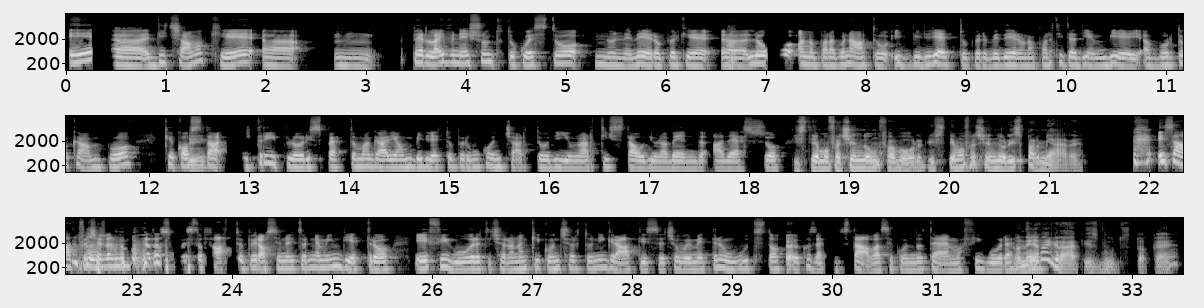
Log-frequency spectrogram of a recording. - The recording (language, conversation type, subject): Italian, podcast, In che modo la nostalgia influenza i tuoi gusti musicali e cinematografici?
- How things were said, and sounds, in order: tapping; chuckle; "cioè" said as "ceh"; chuckle; "Cioè" said as "ceh"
